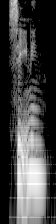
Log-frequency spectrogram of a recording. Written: sening

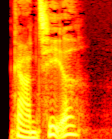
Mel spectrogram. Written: garanteret

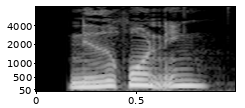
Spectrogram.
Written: nedrunding

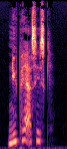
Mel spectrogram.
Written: nypersisk

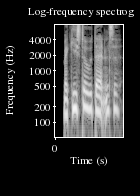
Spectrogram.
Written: magisteruddannelse

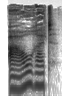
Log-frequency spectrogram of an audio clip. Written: arveret

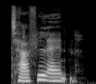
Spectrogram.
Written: taffeland

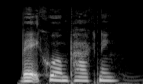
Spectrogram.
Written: vakuumpakning

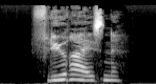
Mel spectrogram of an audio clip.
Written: flyrejsende

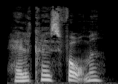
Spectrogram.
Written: halvkredsformet

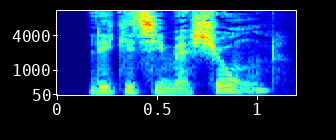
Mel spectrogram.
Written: LEGITIMATIONER

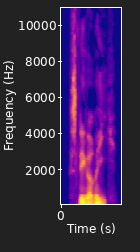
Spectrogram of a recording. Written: SLIKKERIER

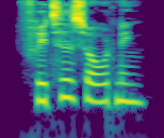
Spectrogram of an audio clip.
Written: fritidsordning

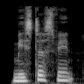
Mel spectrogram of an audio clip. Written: mestersvend

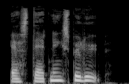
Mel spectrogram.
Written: erstatningsbeløb

